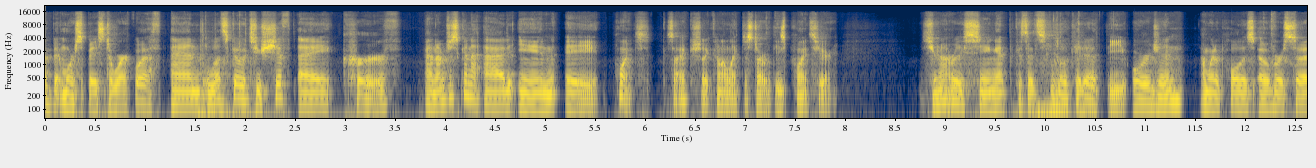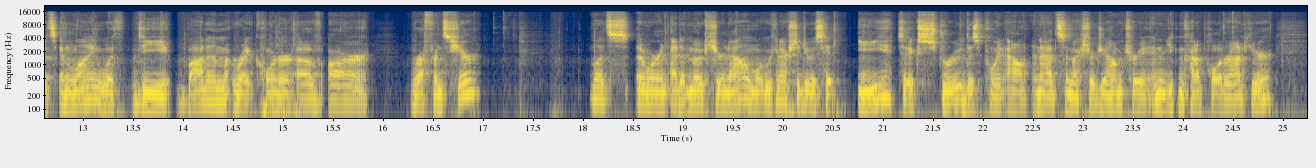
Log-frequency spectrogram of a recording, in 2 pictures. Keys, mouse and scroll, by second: 1.7 shift+a, 8.8-9.8 scroll down 3, 9.8 scroll down 1, 9.8 g, 12.5-13.1 scroll up 9, 13.2 shift+middle click, 14.0-14.7 scroll up 2, 14.7 scroll up 1, 14.7 g, 17.4-17.8 scroll down 1, 19.0 shift+middle click, 20.1 shift+middle click, 20.6-21.5 scroll down 2, 21.5 scroll down 1, 21.6 e, 24.8-25.2 scroll down 3.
